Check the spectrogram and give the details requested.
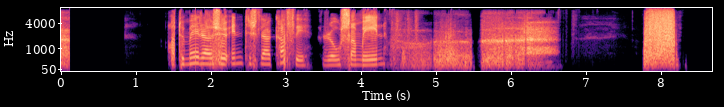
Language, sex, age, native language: Icelandic, male, 11, Icelandic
